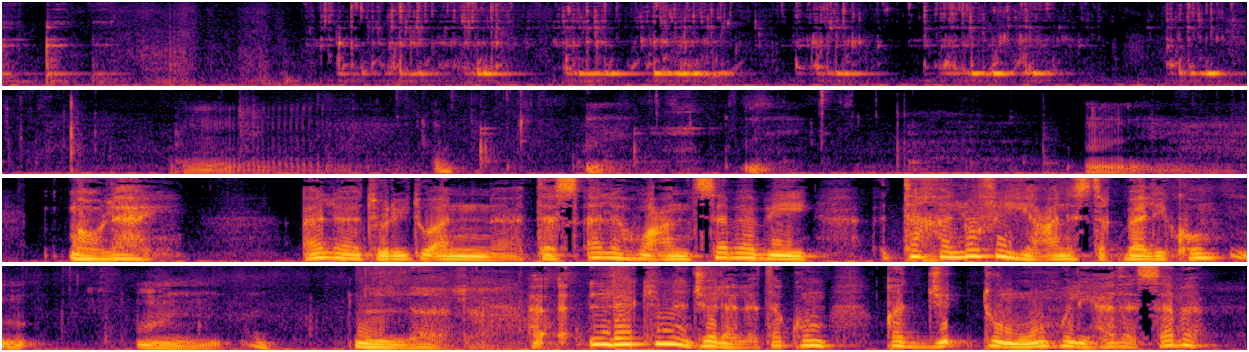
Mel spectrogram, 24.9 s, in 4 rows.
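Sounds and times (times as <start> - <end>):
faint irregular knocks and rustles: 0.0 - 1.8
milk being poured out for drinking: 1.5 - 6.4
speech: 14.0 - 24.8.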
